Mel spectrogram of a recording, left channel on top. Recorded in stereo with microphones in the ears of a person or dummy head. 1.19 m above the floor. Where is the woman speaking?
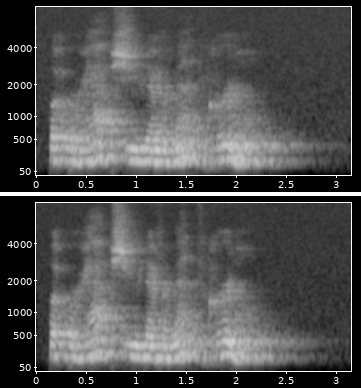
60° right (ahead or behind), 1.8 m.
